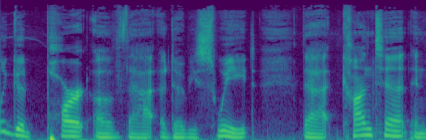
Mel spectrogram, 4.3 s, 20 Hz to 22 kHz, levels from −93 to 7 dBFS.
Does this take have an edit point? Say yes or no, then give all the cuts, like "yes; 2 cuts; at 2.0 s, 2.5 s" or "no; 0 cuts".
no; 0 cuts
